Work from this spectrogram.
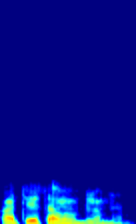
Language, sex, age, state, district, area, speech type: Telugu, male, 18-30, Telangana, Nagarkurnool, urban, conversation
